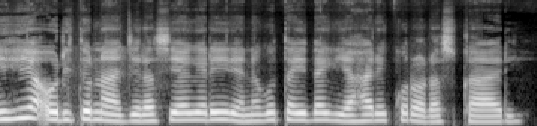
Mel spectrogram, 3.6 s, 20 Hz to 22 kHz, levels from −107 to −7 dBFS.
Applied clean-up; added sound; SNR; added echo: neural mask model DeepFilterNet 3.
